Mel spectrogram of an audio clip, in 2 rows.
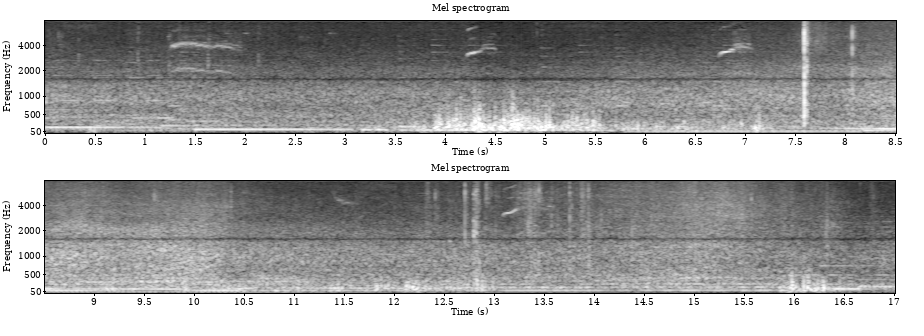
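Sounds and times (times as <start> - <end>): low wind rumble: 0.0 - 17.0
bird chirp: 1.2 - 2.1, 4.2 - 4.6, 6.7 - 7.2, 13.0 - 13.6
golf club striking ball: 7.4 - 9.8.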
